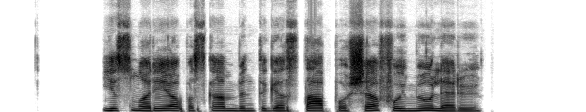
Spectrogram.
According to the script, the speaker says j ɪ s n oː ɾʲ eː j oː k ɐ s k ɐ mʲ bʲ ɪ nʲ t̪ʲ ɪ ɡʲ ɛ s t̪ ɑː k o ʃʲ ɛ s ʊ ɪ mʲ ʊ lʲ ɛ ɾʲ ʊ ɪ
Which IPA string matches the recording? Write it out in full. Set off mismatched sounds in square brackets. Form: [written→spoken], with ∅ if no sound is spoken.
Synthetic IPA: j ɪ s n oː ɾʲ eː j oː [k→p] ɐ s k ɐ mʲ bʲ ɪ nʲ t̪ʲ ɪ ɡʲ ɛ s t̪ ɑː [k→p] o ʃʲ ɛ [s→f] ʊ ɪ mʲ ʊ lʲ ɛ ɾʲ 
